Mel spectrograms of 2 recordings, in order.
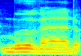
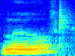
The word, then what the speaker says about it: moved: the the issue is saying like moveed or calleded instead of called moved um and it will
